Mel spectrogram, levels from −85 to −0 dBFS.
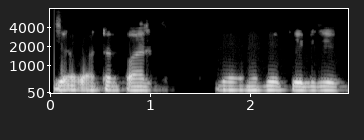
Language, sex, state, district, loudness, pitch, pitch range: Hindi, male, Uttar Pradesh, Etah, -18 LUFS, 135 Hz, 130-140 Hz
